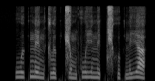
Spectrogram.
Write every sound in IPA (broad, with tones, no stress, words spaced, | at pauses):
wɯ˦˥k̚ ne˨˩n klɯ˨˩k̚t͡ɕo˩˦mkwiː˧ ni˨˩t̚t͡ɕʰu˨˩k̚ni˥˩a̯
